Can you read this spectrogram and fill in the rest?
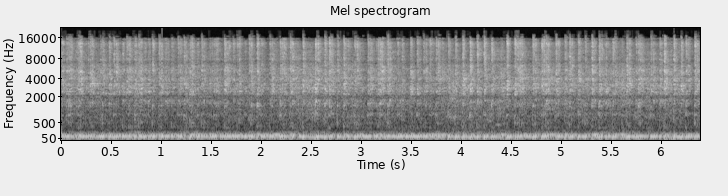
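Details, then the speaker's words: V8 car with a B451 cam and new Spintech mufflers (replacing Jones) with turndowns, after repairing driveshaft damage to its mufflers and H-pipe; not yet warmed up. Deep, steady exhaust rumble with a slight lope, no ticking or misfire. Normal idle. "uh shouldn't have that as much depth much base so hopefully this sounds real raspy"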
